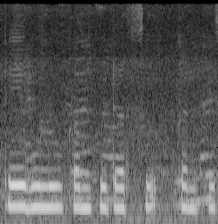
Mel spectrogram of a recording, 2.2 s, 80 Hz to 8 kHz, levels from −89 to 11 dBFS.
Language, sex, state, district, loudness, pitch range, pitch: Telugu, female, Andhra Pradesh, Sri Satya Sai, -14 LUFS, 230-240 Hz, 235 Hz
